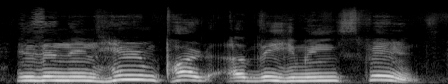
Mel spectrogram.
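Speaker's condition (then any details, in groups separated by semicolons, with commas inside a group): Cerebral palsy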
